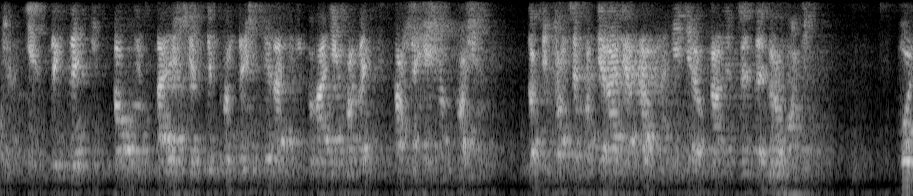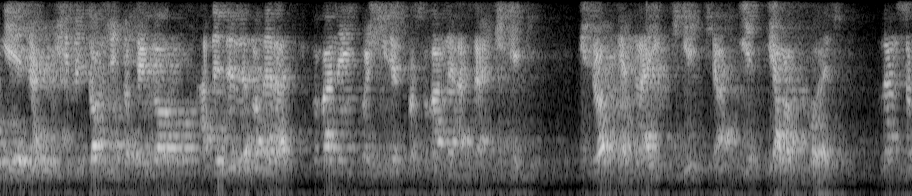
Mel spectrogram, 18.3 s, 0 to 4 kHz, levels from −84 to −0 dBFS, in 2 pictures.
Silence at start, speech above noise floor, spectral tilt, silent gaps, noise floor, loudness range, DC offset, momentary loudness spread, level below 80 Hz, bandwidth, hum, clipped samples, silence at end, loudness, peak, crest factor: 0 s; 32 dB; -4.5 dB/octave; none; -56 dBFS; 3 LU; under 0.1%; 8 LU; -62 dBFS; 4 kHz; none; under 0.1%; 0 s; -22 LUFS; -4 dBFS; 20 dB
